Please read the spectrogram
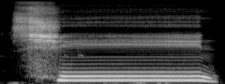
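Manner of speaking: "شین" held very long with a hissing sh; whistling sh. Shown as a demonstration. Teacher showing the whistle: a long "شین". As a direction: draw the sh of "شین" out slowly. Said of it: "سیٹی کی آواز نکالی جائے گی".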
